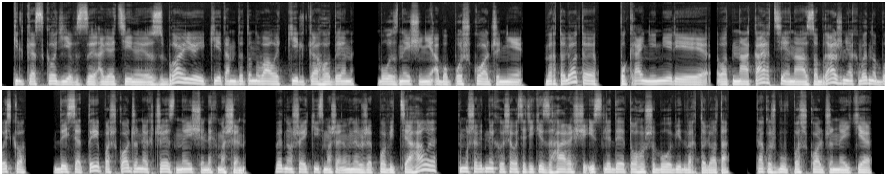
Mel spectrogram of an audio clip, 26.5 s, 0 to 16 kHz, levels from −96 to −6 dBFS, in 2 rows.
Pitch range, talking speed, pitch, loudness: 105-120 Hz, 120 wpm, 115 Hz, -20 LUFS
